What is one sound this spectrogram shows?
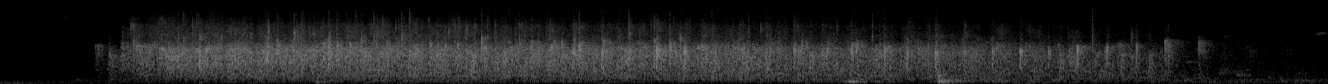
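An audience applauds in a large echoing hall, the clapping swelling quickly and then fading away.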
